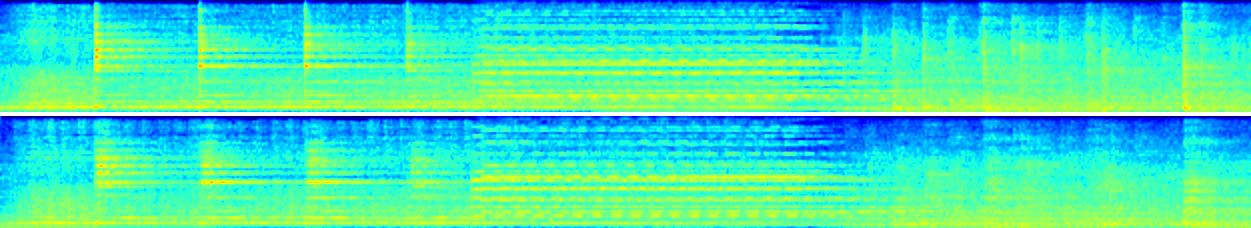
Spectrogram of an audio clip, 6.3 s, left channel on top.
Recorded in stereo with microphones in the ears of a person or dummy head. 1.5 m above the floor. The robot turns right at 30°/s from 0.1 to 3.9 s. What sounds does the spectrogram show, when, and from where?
0.5 s dishes clattering: 40° left (ahead or behind), 1.4 m; by 2.2 s 65° left (ahead or behind), 1.4 m
2.4 s a ringtone: 30° right, 1.4 m; by 4.0 s 15° left, 1.4 m
4.1 s typing on a keyboard: 85° left, 1.7 m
